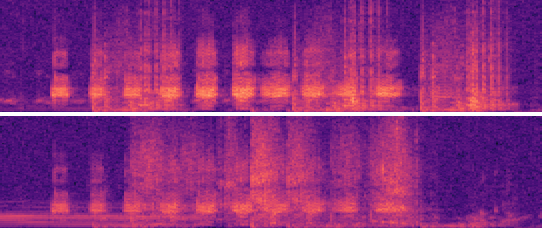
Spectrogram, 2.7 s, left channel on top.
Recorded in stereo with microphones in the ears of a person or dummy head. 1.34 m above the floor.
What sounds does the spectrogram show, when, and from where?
0.3 s laughter: 30° left (ahead or behind), 0.6 m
